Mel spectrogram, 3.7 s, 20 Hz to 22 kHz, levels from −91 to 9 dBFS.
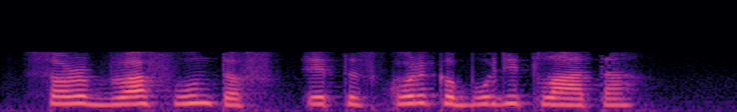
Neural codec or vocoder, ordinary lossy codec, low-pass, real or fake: codec, 16 kHz, 0.2 kbps, FocalCodec; AAC, 16 kbps; 7.2 kHz; fake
